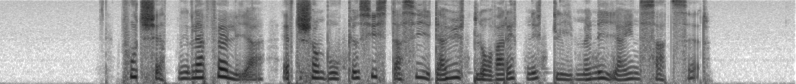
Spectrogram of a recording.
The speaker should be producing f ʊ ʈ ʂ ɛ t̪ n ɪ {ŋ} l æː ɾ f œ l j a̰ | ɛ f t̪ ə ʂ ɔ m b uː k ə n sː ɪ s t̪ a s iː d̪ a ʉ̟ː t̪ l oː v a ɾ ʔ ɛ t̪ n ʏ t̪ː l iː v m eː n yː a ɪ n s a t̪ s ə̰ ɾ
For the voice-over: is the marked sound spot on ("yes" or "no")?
yes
